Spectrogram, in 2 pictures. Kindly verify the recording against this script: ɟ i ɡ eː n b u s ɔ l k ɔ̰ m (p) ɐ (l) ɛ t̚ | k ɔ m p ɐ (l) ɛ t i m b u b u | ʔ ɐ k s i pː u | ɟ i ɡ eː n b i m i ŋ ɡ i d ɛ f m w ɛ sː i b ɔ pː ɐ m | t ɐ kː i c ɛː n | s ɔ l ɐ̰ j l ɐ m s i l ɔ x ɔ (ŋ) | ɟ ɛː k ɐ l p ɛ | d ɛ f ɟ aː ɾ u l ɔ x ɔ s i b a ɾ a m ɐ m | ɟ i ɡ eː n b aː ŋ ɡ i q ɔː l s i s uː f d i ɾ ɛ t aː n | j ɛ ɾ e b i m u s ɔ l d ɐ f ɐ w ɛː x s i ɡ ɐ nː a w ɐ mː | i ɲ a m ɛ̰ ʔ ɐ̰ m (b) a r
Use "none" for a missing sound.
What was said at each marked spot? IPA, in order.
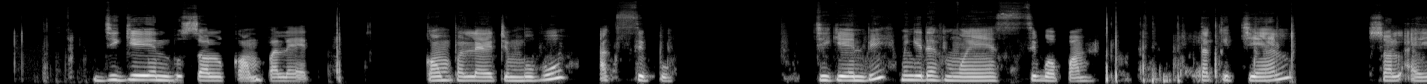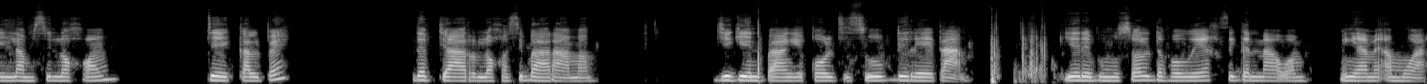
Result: p, l, l, m, w

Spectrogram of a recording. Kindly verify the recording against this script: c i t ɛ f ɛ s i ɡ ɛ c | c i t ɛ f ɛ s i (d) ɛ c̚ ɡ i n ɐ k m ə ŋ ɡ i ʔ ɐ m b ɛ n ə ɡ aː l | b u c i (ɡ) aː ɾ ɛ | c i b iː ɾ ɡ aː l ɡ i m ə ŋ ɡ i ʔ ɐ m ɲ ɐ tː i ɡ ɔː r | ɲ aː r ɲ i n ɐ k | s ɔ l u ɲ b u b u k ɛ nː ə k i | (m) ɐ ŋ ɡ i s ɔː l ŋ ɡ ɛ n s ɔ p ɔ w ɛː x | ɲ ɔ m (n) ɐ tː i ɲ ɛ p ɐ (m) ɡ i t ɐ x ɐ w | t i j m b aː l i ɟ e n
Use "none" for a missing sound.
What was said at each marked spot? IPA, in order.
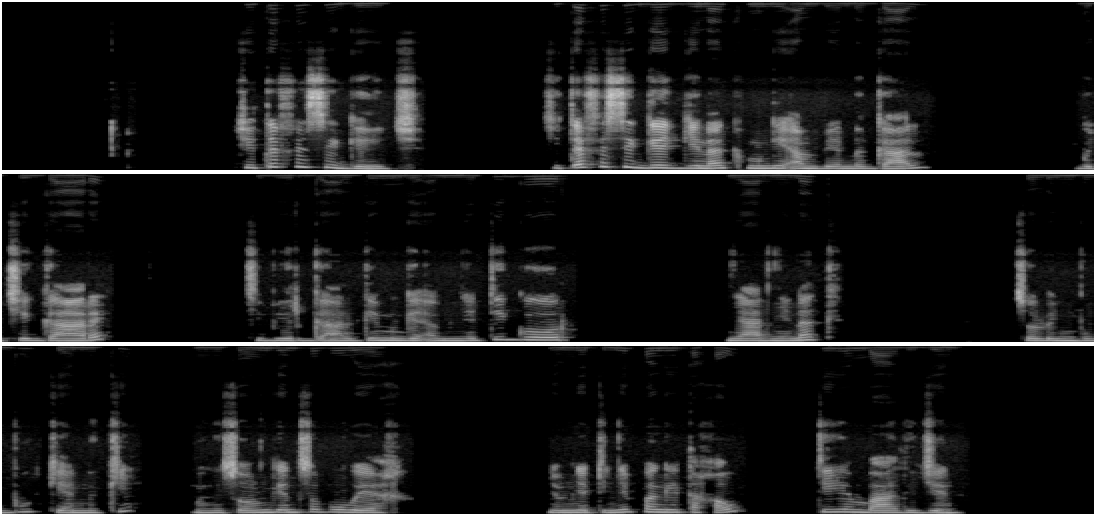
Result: ɡ, ɡ, m, ɲ, ŋ

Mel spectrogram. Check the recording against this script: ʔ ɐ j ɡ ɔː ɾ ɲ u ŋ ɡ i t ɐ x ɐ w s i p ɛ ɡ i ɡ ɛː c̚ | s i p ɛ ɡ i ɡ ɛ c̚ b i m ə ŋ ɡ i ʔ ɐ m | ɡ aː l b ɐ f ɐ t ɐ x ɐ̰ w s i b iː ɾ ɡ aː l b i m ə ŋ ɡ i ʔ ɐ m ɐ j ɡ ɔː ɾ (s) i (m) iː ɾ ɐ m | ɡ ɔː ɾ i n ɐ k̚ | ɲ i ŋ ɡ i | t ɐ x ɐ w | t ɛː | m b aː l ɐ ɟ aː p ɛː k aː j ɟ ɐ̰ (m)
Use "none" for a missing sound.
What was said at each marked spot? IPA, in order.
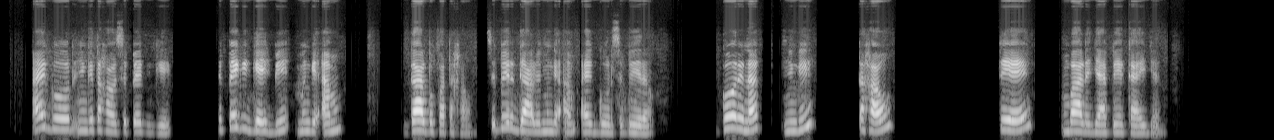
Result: s, b, n

